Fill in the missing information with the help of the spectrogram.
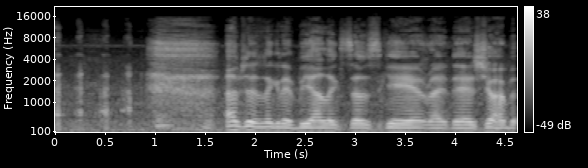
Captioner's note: laugh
